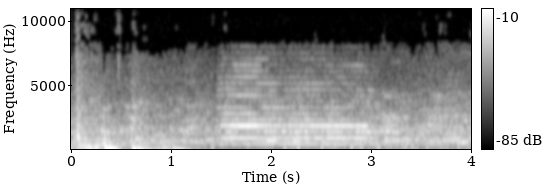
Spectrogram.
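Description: A single held musical note, rich in overtones, sounds for about a second and a half from about a second and a half in. Before it come a few dull thumps.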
